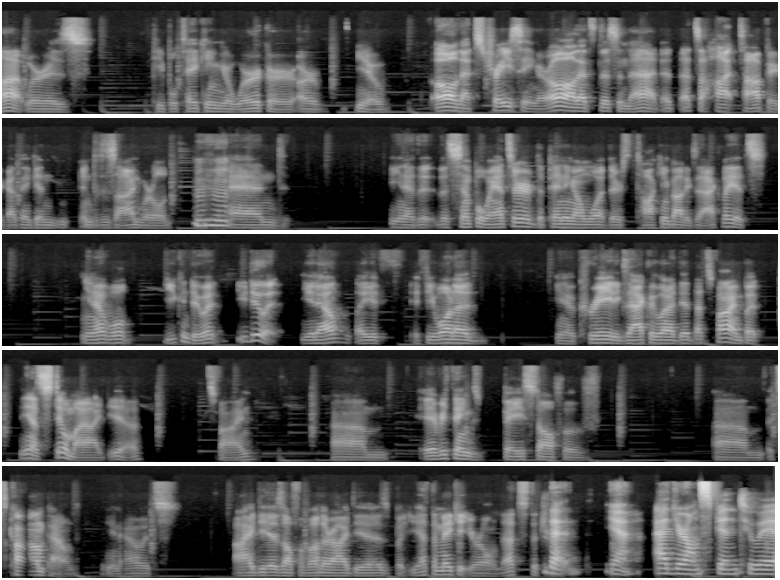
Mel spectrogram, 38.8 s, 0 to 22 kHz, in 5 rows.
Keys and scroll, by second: 9.4 -, 12.0 a, 24.1 shift+c, 27.4 space, 30.1 =, 30.8 a, 33.1 =, 33.8 a.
